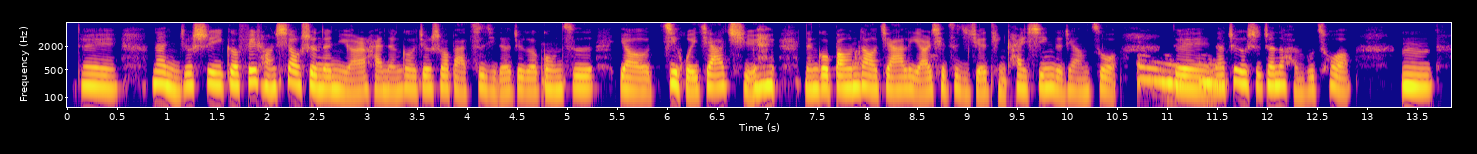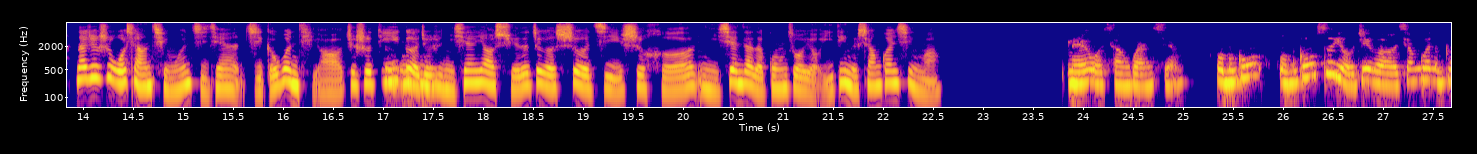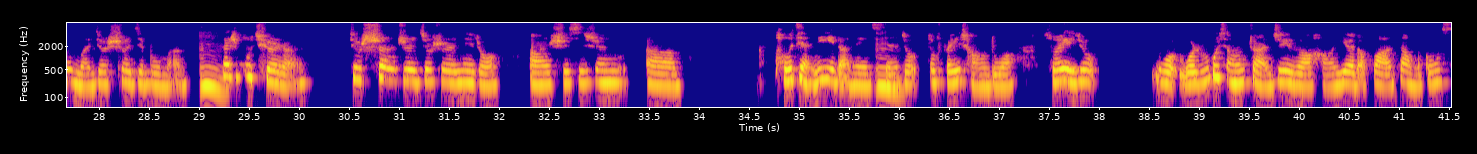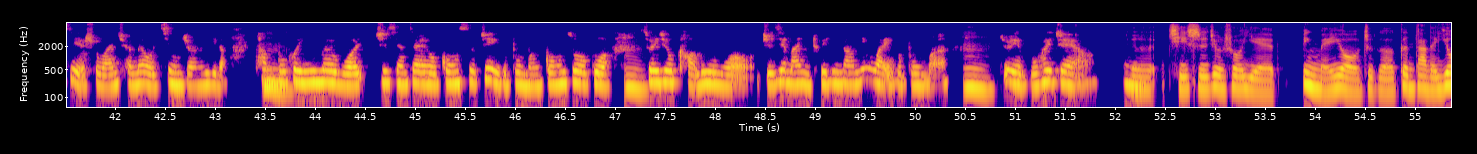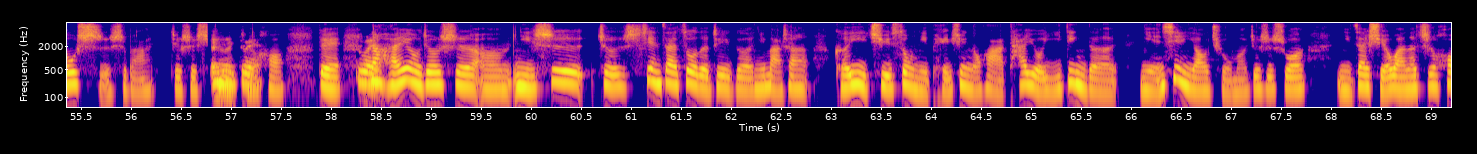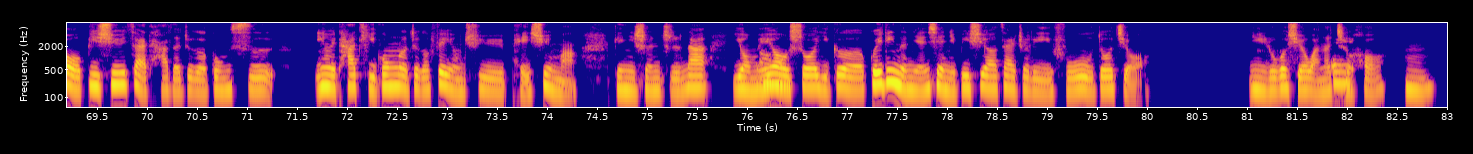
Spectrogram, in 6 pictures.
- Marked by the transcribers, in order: laugh; other background noise
- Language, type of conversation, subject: Chinese, advice, 我该如何决定是回校进修还是参加新的培训？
